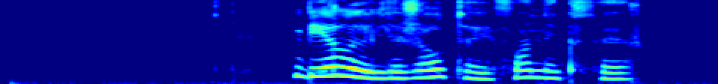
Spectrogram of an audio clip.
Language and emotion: Russian, neutral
